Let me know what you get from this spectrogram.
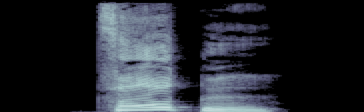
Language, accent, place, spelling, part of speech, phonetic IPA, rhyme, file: German, Germany, Berlin, zählten, verb, [ˈt͡sɛːltn̩], -ɛːltn̩, De-zählten.ogg
- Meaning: inflection of zählen: 1. first/third-person plural preterite 2. first/third-person plural subjunctive II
